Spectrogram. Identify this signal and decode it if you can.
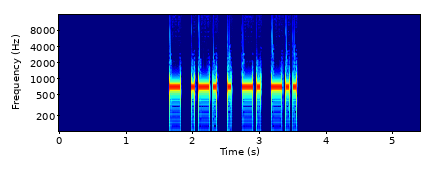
Morse code, heard as a keyed tone, about 23 wpm, 700 Hz. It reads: TREND
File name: 5 Letter Words - First 3 Letters Given - 22wpm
